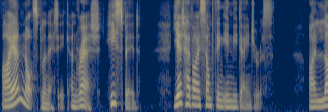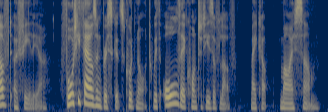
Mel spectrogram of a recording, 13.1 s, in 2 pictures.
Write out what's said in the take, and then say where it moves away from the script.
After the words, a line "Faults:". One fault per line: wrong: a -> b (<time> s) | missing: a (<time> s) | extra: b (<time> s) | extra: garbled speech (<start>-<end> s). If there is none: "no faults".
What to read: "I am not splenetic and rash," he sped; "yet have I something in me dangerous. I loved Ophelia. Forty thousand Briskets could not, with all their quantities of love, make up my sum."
"I am not splenetic and rash," he sped; "yet have I something in me dangerous. I loved Ophelia. Forty thousand Briskets could not, with all their quantities of love, make up my sum."
Faults:
no faults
